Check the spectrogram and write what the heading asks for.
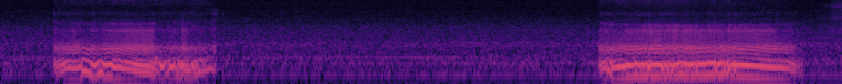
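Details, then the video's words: An English Bulldog in deep sleep, twitching, snores hard in two long, rattling breaths with a quiet pause between them. "English Bulldog Sleeping hard, and Snoring"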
